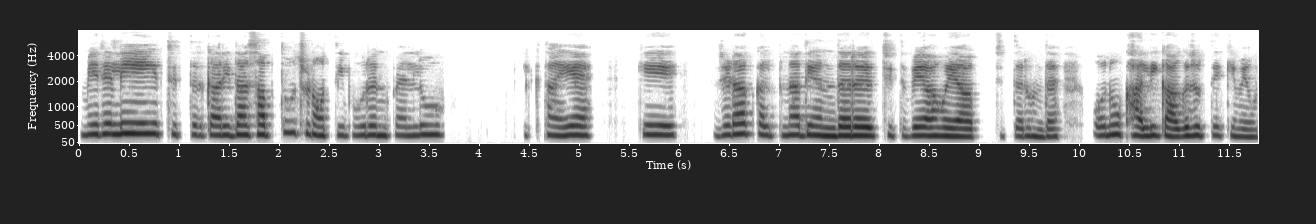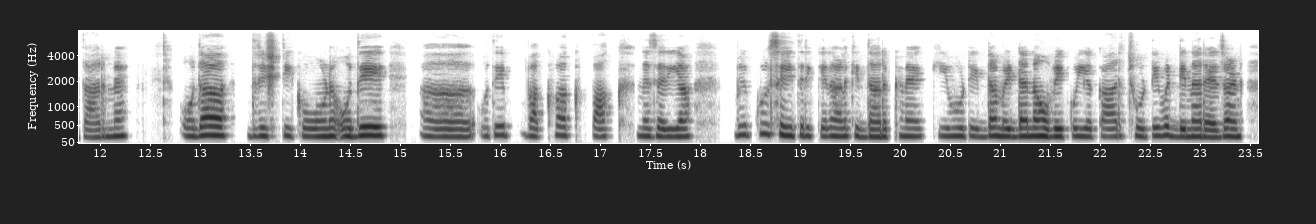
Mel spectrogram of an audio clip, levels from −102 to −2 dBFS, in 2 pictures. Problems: continuous background conversations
